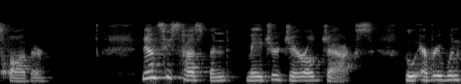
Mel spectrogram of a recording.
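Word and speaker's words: Jaax: college Nancy and Jerry Jack's the name is pronounced jacks we're both members of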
